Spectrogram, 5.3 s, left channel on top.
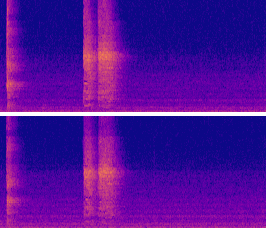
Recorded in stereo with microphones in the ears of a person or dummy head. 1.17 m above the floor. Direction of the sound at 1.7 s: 60° left (ahead or behind).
